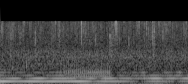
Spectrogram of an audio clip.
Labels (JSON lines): {"label": "biophony, midshipman", "recorder": "SoundTrap 500"}
{"label": "biophony, croak", "recorder": "SoundTrap 500"}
